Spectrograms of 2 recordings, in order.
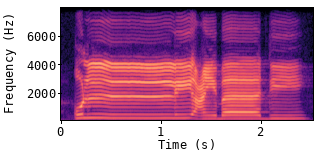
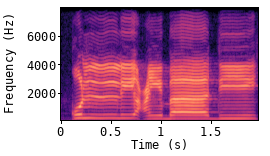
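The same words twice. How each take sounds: First: The doubled L is held with a nasal hum. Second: The doubled L merges quickly without nasal hum. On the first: The speaker calls it wrong. "Salah. Sebab idgham dekat sini tak perlu kepada dengung" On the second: The speaker calls it right. "Masuk laju-laju"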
